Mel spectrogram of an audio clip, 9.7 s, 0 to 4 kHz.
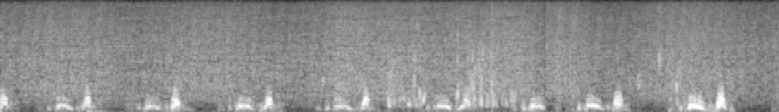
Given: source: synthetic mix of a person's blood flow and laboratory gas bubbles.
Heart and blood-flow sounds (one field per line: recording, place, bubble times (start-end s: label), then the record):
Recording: Doppler ultrasound of blood flow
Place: precordium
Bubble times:
4.79-5.34 s: bubbles
5.67-5.77 s: bubbles
5.83-6.45 s: bubbles
7.96-8.01 s: bubbles
8.21-8.28 s: bubbles
8.43-8.52 s: bubbles
From the record:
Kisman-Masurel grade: 221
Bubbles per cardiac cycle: several, 3 to 8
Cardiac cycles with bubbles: 10 to 50%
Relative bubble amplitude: barely perceptible (0.100 to 0.250)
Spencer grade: 2 (many but less than half of the cardiac periods contain bubble signals, singularly or in groups)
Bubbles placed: only in the low amplitude regions of the cardiac cycle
